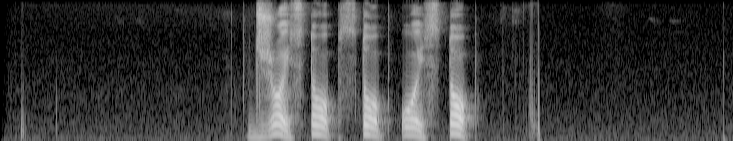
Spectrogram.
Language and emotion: Russian, neutral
